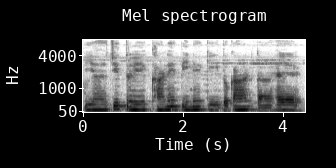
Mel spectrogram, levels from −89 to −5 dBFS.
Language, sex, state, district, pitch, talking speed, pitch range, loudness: Hindi, male, Jharkhand, Ranchi, 110 Hz, 120 wpm, 105-115 Hz, -15 LUFS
